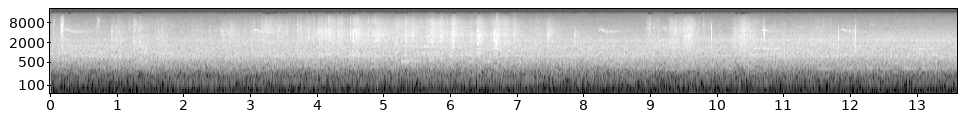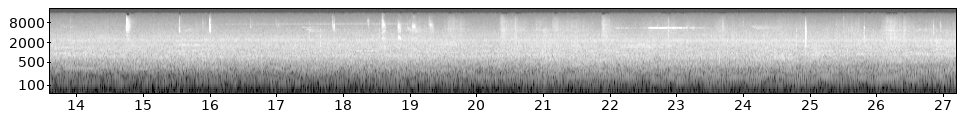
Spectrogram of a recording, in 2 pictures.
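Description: Steady, faint outdoor background hiss with scattered small clicks and crackles, most of them a few seconds in and again around ten seconds in. A brief high thin whistle comes near the end.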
